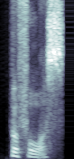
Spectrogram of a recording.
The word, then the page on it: perforce: Indian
